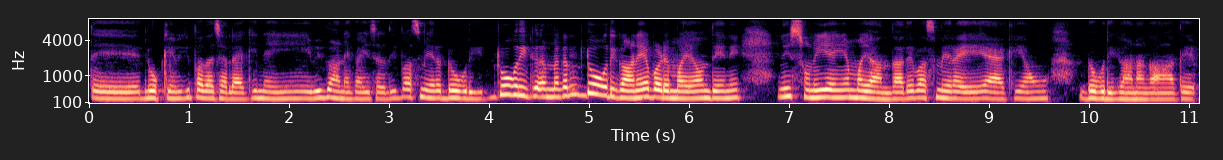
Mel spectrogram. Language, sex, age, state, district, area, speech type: Dogri, female, 30-45, Jammu and Kashmir, Udhampur, urban, spontaneous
